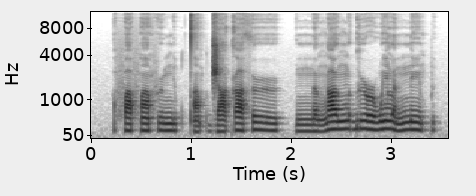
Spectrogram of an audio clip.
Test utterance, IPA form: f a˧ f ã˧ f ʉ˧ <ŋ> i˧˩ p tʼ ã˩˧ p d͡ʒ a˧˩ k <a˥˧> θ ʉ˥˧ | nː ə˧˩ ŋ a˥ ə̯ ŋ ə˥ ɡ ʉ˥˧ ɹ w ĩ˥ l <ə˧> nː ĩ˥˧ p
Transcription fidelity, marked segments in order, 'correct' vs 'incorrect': correct, correct, correct

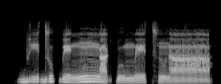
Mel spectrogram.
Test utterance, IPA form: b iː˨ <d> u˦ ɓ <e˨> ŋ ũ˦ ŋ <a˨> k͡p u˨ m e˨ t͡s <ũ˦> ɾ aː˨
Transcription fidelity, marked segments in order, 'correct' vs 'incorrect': correct, correct, correct, incorrect

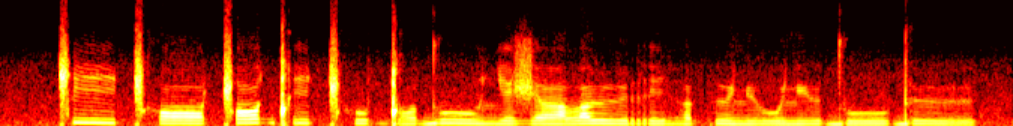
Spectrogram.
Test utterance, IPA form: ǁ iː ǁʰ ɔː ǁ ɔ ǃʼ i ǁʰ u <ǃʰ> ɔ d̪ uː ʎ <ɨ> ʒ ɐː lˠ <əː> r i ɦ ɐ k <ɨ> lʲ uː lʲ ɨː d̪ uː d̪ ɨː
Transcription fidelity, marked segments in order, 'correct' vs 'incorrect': incorrect, incorrect, incorrect, correct

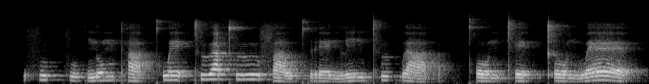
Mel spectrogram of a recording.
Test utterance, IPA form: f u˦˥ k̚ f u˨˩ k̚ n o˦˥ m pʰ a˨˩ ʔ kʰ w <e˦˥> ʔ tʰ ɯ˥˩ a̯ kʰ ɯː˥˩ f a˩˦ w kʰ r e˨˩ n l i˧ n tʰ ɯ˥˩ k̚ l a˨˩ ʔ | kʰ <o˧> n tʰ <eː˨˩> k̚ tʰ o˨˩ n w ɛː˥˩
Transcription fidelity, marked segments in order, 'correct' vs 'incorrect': correct, incorrect, incorrect

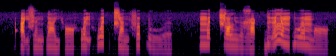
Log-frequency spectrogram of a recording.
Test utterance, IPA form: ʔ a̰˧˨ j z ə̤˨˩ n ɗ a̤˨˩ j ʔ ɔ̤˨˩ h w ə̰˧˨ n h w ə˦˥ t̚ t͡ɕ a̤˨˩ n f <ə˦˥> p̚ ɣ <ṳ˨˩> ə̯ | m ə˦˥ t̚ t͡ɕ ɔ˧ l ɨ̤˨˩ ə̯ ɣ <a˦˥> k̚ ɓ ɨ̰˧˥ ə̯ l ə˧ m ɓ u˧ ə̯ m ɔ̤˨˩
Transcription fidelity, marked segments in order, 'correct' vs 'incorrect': correct, correct, incorrect

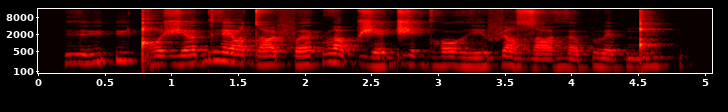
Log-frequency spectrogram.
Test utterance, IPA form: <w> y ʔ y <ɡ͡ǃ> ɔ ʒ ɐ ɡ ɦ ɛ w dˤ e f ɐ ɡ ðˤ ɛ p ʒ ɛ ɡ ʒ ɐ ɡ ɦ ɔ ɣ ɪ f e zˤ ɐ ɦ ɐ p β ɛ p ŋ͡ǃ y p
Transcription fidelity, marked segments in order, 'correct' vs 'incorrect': incorrect, correct

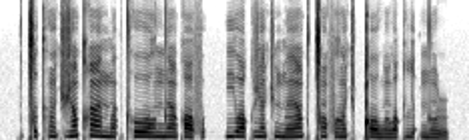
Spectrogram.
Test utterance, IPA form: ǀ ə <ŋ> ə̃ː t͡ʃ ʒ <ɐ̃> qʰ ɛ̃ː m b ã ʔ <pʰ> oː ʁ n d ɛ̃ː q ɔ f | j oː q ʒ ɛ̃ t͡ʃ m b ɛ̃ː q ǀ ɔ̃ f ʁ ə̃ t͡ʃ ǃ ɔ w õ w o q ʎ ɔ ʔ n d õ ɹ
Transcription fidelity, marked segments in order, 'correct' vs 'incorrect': incorrect, incorrect, incorrect

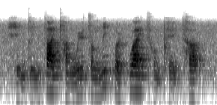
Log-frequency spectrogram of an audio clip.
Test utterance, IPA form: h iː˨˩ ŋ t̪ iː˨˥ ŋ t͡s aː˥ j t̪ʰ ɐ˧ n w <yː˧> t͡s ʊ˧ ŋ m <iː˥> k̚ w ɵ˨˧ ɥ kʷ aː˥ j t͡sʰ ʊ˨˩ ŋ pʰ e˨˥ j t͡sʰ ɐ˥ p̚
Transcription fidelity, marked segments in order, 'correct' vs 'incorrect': correct, correct

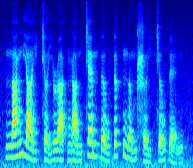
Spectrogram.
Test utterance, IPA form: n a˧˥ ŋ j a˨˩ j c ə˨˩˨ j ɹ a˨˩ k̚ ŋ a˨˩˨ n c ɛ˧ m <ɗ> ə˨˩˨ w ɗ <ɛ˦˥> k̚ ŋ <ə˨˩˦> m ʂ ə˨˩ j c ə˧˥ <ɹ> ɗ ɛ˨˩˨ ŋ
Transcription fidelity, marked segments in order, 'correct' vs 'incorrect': correct, incorrect, correct, incorrect

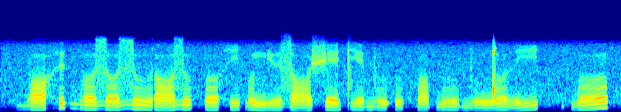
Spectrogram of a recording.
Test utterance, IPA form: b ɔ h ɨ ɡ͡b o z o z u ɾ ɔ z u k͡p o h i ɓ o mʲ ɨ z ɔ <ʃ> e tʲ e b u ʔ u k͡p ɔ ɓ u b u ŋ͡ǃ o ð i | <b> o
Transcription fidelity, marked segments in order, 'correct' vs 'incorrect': correct, incorrect

